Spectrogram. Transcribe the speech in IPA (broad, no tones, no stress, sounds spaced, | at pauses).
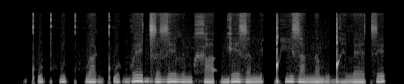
kʷʼ ɐ kʷʰ i kʷʰ a ɡ kʷʼ e ɡʷ e d͡z ə z ɪ l ʏ m x a ʔ ɡ e z ɐ n ɪ ǃʰ i z a n ɐ m ɡ͡ǃ ɛ l ɛ t͡s ɪ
